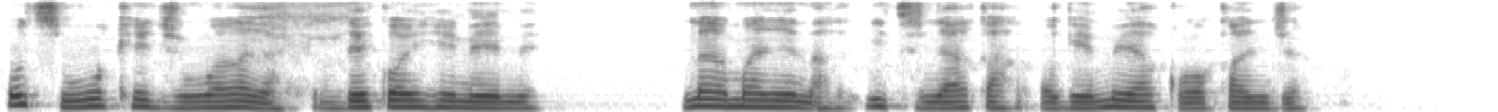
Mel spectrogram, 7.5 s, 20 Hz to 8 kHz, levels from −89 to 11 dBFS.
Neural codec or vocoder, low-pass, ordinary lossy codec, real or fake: codec, 16 kHz, 8 kbps, FunCodec, trained on LibriTTS, 25 frames a second; 7.2 kHz; none; fake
